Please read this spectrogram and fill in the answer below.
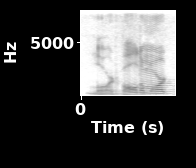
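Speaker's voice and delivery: ordinary delivery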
